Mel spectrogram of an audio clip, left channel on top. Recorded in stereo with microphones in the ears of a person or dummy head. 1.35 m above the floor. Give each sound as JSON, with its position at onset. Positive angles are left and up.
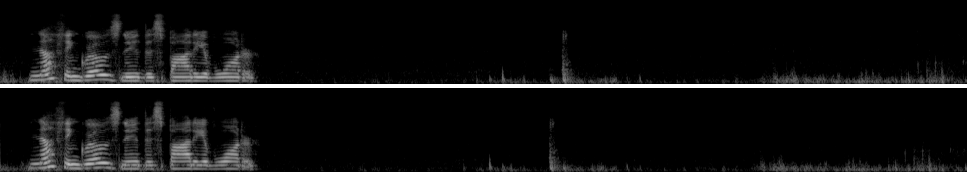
{"t": 0.3, "sound": "a woman speaking", "side_deg": -15, "distance_m": 0.5}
